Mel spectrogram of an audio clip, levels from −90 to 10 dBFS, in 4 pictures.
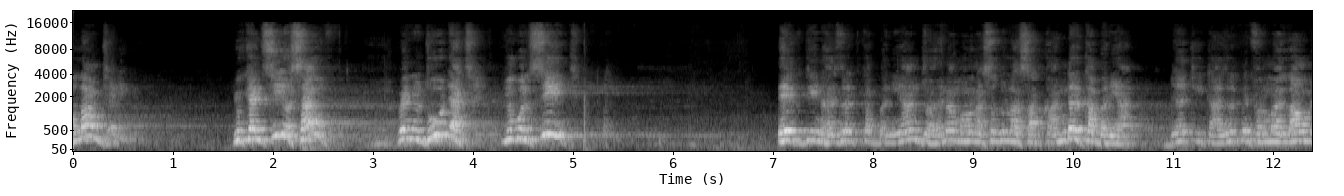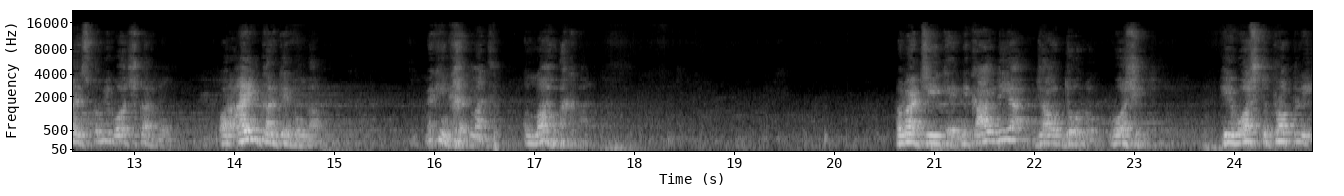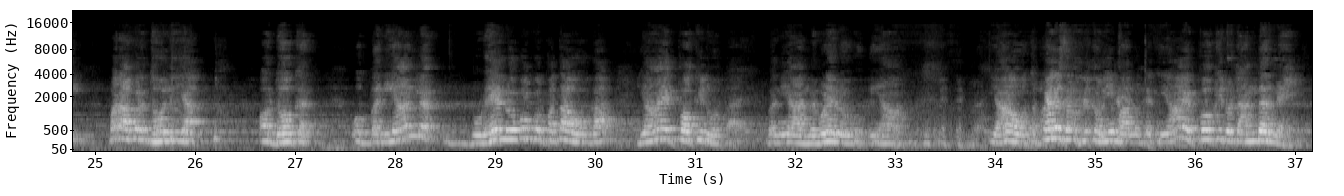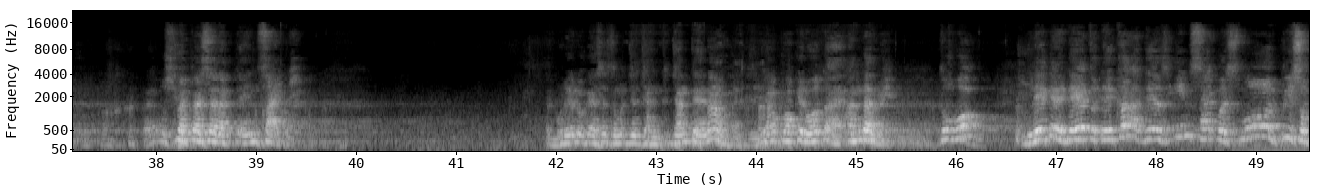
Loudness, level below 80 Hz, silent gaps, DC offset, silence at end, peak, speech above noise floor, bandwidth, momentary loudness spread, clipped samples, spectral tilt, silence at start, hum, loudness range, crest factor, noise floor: -20 LUFS; -56 dBFS; none; under 0.1%; 0 s; 0 dBFS; 33 dB; 14.5 kHz; 18 LU; under 0.1%; -7.5 dB/octave; 0 s; none; 9 LU; 20 dB; -52 dBFS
